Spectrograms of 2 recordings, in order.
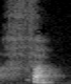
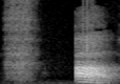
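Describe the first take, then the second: First: Said in the usual way. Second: "F" as a bare consonant, then loud "a"; sounds separated. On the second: Shown as a demonstration. Teacher breaking fa into two sounds, each separate. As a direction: split "F, a" into two isolated sounds. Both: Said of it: "nous avons donc deux sons".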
